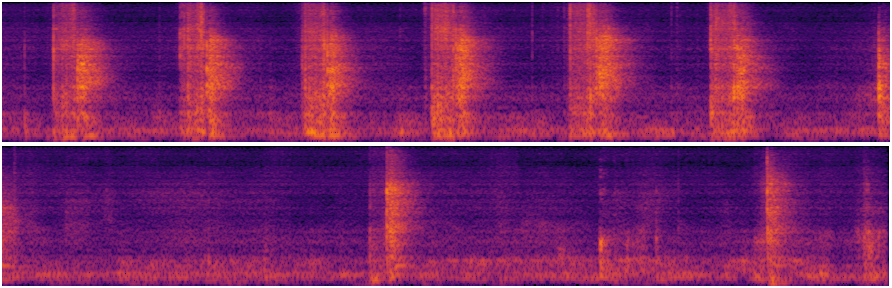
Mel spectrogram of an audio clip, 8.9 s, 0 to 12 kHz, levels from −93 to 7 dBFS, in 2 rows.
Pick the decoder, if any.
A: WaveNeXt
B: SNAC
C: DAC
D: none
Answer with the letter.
C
